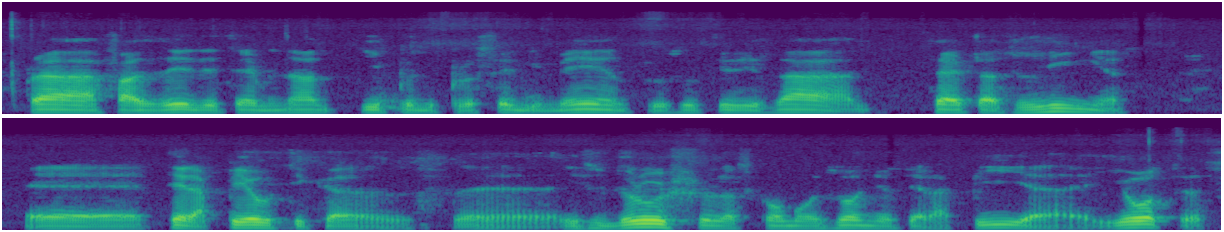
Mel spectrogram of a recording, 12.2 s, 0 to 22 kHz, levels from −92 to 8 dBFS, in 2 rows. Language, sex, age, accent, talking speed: Portuguese, male, 60-79, Brazilian, 85 wpm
